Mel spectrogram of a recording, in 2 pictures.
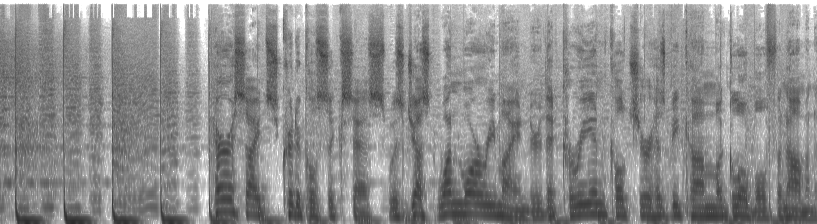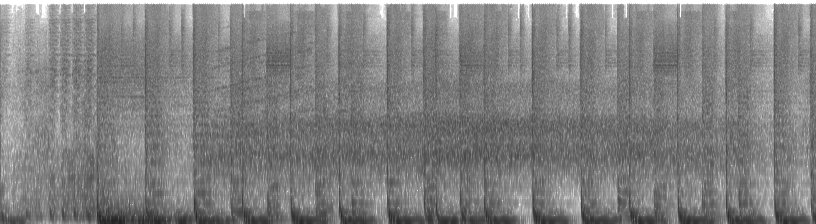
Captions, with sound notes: (K-pop music) "Parasite's" critical success was just one more reminder that Korean culture has become a global phenomenon. (cheering)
